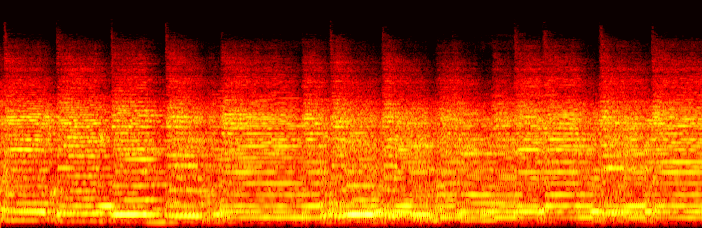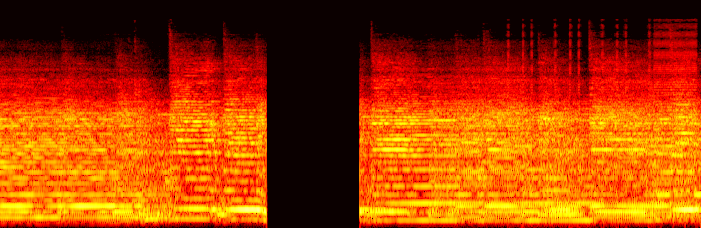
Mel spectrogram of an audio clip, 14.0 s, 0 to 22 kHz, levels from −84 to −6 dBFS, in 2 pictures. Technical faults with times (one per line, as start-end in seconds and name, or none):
9.68-10.62 rebuffering stall
12.10-13.53 GSM signalling bursts
13.56-13.99 GSM phone buzz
